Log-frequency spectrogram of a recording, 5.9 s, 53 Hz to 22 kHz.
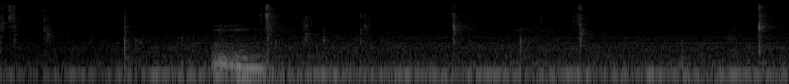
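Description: Close-miked eating sounds from gnawing meat off a barbecued pork rib bone: scattered sharp wet mouth clicks and smacks. About 1.7 s in comes a short falling hum of the voice, and a steady low hum runs underneath.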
